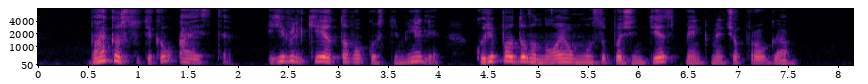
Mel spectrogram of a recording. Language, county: Lithuanian, Utena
